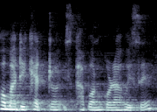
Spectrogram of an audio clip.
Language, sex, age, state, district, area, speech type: Assamese, female, 30-45, Assam, Kamrup Metropolitan, urban, spontaneous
